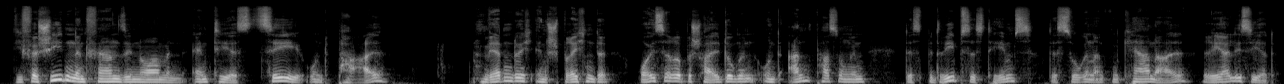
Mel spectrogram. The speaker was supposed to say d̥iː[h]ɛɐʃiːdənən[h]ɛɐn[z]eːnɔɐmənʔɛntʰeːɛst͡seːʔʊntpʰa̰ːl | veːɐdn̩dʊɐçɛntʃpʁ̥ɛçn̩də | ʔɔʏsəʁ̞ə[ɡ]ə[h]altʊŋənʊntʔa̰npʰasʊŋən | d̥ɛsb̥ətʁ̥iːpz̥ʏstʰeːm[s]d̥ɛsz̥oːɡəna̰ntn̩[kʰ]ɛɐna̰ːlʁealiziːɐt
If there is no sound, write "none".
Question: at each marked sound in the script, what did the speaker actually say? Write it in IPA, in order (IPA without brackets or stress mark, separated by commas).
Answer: f, f, z, b, ʃ, s, kʰ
